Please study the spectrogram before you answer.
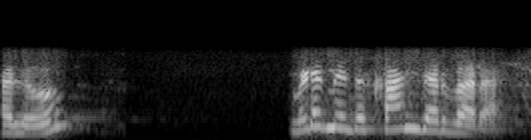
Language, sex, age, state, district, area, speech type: Kannada, female, 45-60, Karnataka, Mysore, urban, conversation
